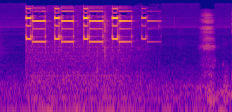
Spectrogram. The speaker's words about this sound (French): Alors, c'était un Tamagotchi.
